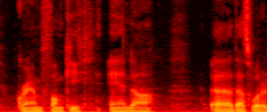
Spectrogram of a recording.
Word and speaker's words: Funke: pronunciation of your name it is a German last name uh the German word being Funke um my family has pronounced It Funky all these years though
